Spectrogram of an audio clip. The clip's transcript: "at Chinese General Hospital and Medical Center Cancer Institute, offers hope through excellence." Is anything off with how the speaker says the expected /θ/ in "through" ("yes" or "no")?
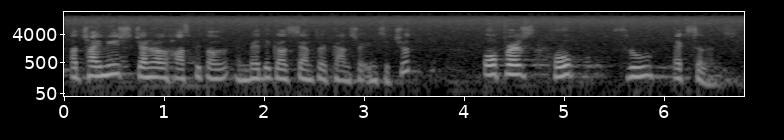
yes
